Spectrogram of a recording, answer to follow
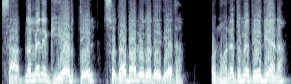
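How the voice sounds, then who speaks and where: A helpful family man in storybook dialogue, acted out by a man. His voice is on the high side with a very animated melody, recorded dry and close. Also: fast, no room sound. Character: helpful, plain-spoken man of the household.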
